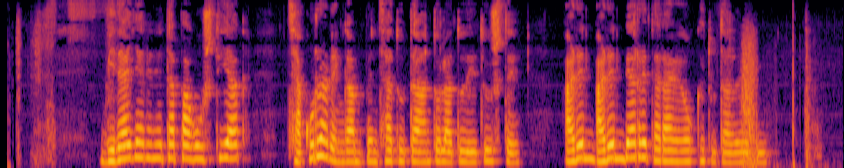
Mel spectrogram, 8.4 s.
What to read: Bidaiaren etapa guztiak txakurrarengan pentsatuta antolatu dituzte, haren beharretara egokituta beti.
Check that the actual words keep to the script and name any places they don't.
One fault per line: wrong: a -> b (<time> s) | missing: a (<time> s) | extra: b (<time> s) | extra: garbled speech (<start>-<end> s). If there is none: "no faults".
extra: haren (6.0 s)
